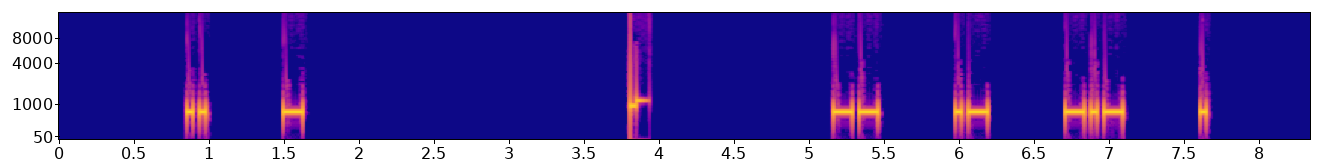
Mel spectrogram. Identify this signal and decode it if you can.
Morse code, heard as a keyed tone, about 27 wpm, spaced as for 13 wpm, 700 Hz. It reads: IT MAKE
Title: 4x Character Spacing - Top 100 Words - 28wpm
